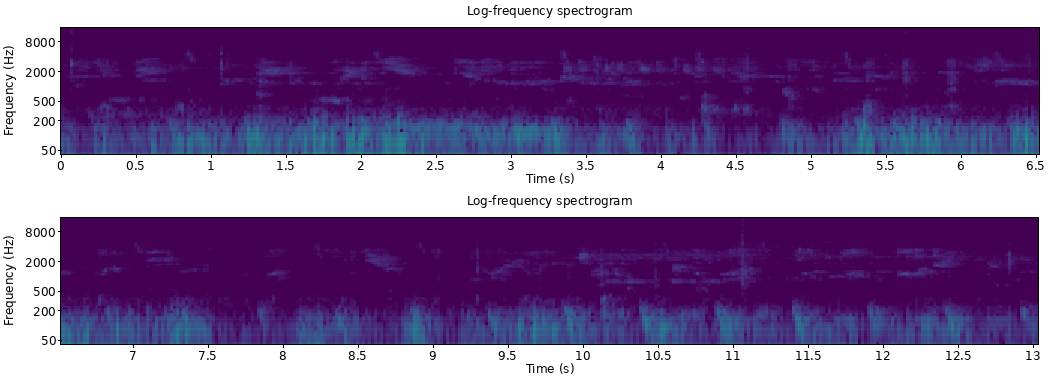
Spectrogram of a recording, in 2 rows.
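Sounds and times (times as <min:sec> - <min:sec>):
wet chewing: 0:00.0 - 0:00.4, 0:04.2 - 0:06.2, 0:09.2 - 0:13.0
birds chirping: 0:00.0 - 0:13.0.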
